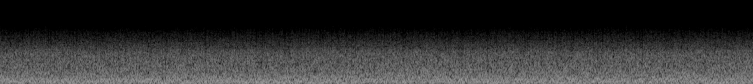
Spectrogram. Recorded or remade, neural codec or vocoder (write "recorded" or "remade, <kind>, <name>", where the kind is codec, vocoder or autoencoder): recorded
